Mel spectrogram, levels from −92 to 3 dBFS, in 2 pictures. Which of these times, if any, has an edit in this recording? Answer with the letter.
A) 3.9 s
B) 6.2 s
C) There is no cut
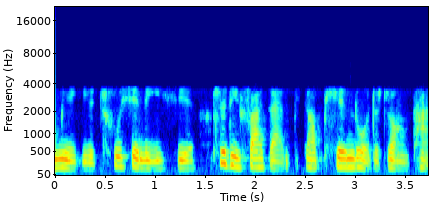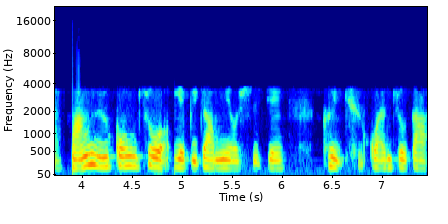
A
